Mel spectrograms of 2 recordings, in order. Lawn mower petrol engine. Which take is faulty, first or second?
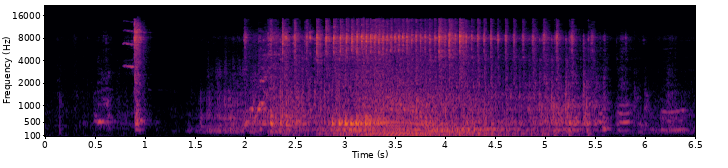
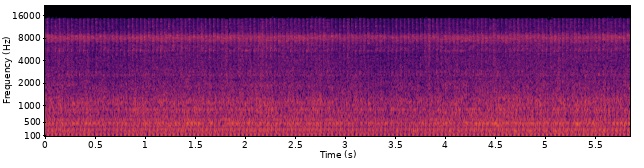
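first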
